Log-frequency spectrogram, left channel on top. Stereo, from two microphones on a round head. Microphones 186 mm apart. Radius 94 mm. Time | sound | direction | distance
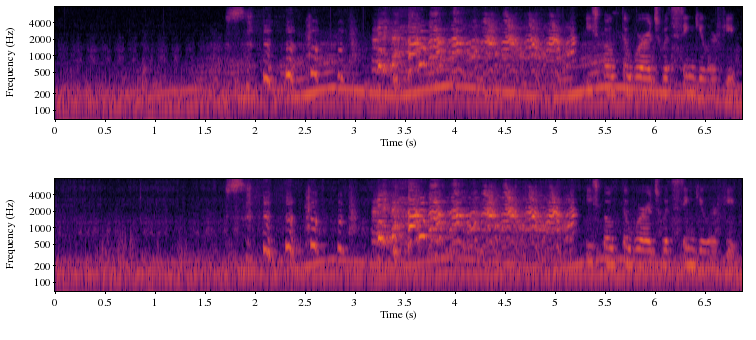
1.7 | a giggle | 30° right (ahead or behind) | 1.0 m
3.2 | laughter | 20° right (ahead or behind) | 0.6 m
5.3 | a woman speaking | 40° left (ahead or behind) | 1.8 m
